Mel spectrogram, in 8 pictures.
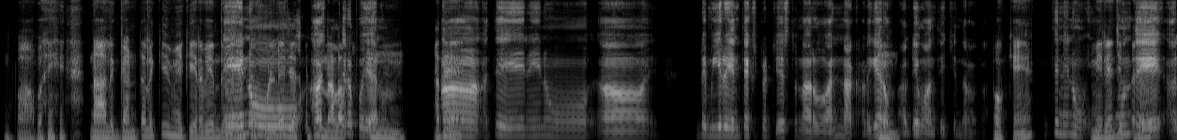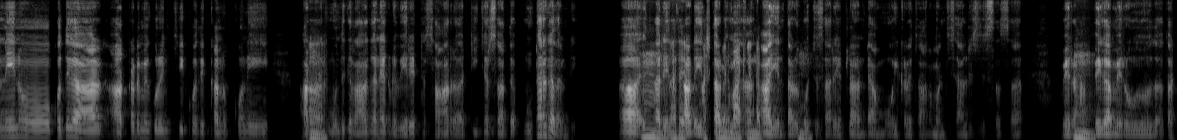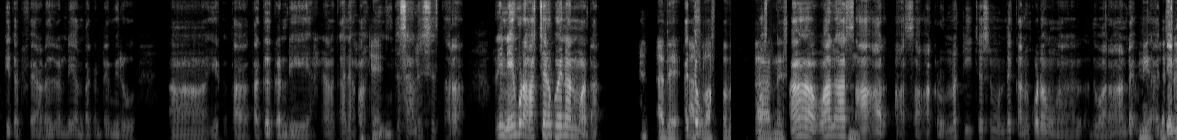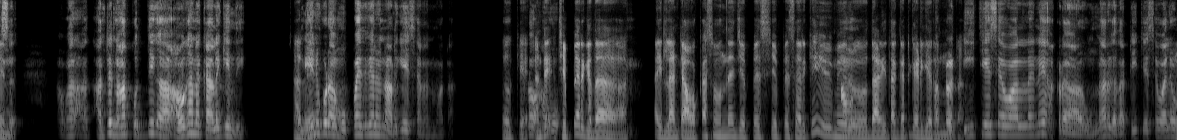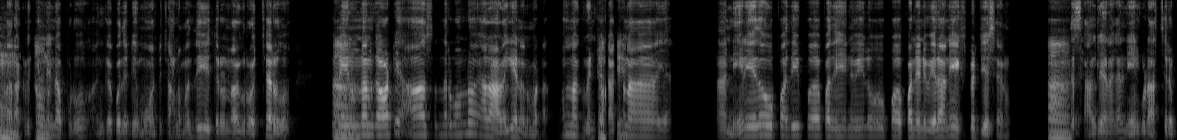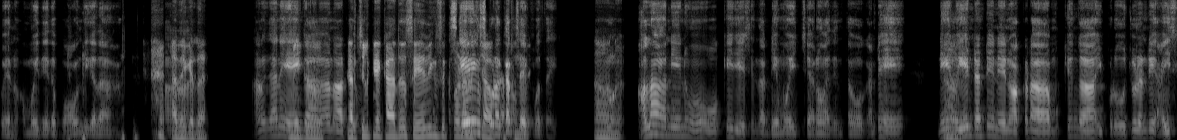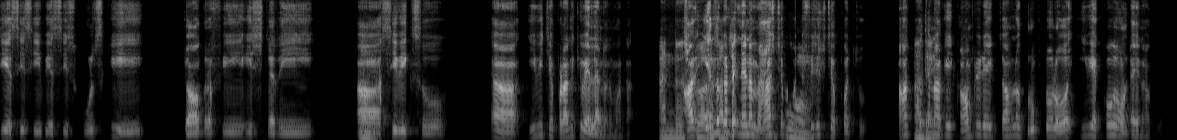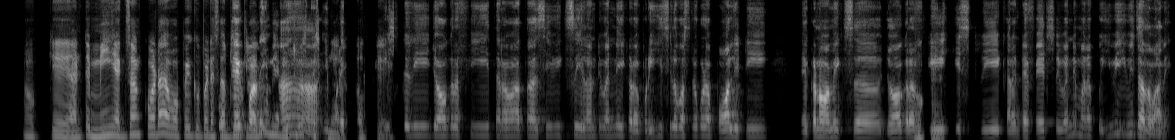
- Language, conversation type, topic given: Telugu, podcast, మొదటి ఉద్యోగం గురించి నీ అనుభవం ఎలా ఉంది?
- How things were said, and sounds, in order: chuckle; drawn out: "నేను"; in English: "ఫుల్ డే"; in English: "ఎక్స్‌పెక్ట్"; in English: "టీచర్స్"; in English: "ఫస్ట్"; in English: "సాలరీస్"; in English: "హ్యాపీగా"; in English: "థర్టీ, థర్టీ ఫైవ్"; in English: "సాలరీస్"; chuckle; in English: "టీచర్స్‌ని"; in English: "జెంట్స్"; in English: "సో"; throat clearing; in English: "డెమో"; in English: "సో"; in English: "ఎక్స్‌పెక్ట్"; in English: "సాలరీ"; chuckle; in English: "డెమో"; in English: "సేవింగ్స్‌కి"; in English: "సేవింగ్స్"; in English: "సో"; in English: "డెమో"; in English: "ఐసీఎస్సీ, సీబీఎస్సీ"; in English: "జాగ్రఫీ, హిస్టరీ"; in English: "మ్యాథ్స్"; in English: "అండ్"; in English: "ఫిజిక్స్"; in English: "సబ్జెక్ట్"; in English: "కాంపిటీటివ్ ఎక్సామ్‌లో"; in English: "ఎక్సామ్"; in English: "చూజ్"; in English: "హిస్టరీ, జాగ్రఫీ"; in English: "సివిక్స్"; in English: "సిలబస్‌లో"; in English: "జాగ్రఫీ, హిస్టరీ, కరెంట్ అఫెయిర్స్"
